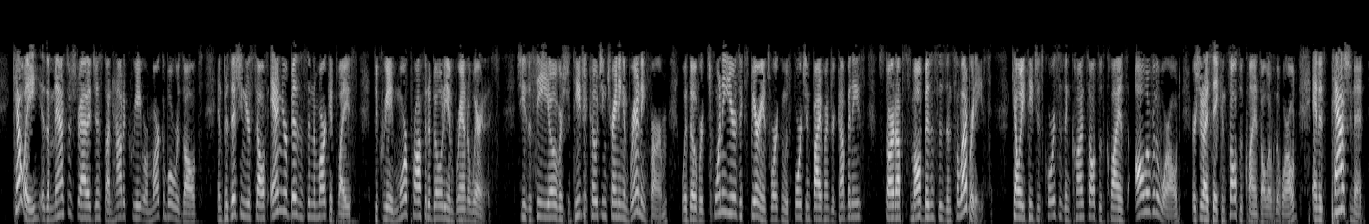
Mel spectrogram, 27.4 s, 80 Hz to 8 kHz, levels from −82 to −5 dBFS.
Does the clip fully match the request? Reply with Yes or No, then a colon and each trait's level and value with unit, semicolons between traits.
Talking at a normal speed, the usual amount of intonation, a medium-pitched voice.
Yes: average, 170 wpm; average, 3.8 semitones; medium, 170 Hz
